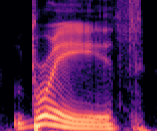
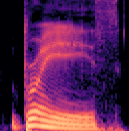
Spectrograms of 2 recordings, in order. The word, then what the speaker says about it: breathe: 同时啊，呼吸这个词因为呢它的词性是名词，因此它的发音是 breath，而它的动词呢是 breathe， breathe。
